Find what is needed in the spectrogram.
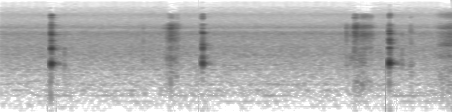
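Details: Baby with hiccups: three sharp, brief hiccup clicks about a second apart with soft breathing between, in a quiet room.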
